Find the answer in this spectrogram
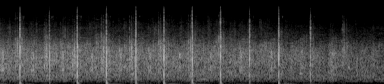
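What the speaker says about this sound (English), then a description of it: "Let's give them one more round of applause" An audience at a luncheon claps for student award winners, a steady round of applause with individual claps standing out clearly, close and fairly loud.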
